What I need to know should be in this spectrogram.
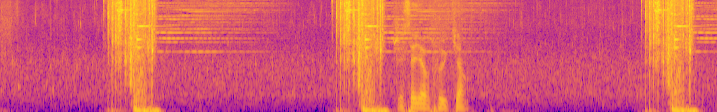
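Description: A bowstring snaps as an arrow whooshes away.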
